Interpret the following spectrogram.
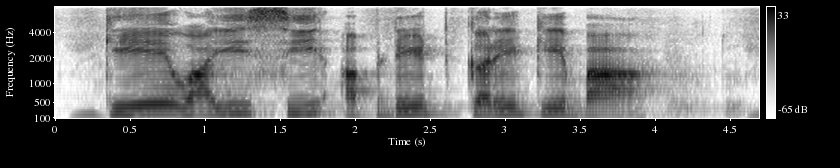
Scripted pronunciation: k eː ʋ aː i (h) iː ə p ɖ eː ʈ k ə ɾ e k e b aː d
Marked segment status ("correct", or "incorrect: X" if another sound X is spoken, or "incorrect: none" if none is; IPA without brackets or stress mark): incorrect: s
